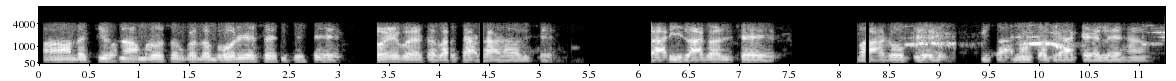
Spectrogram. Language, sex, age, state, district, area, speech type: Maithili, male, 45-60, Bihar, Supaul, urban, conversation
